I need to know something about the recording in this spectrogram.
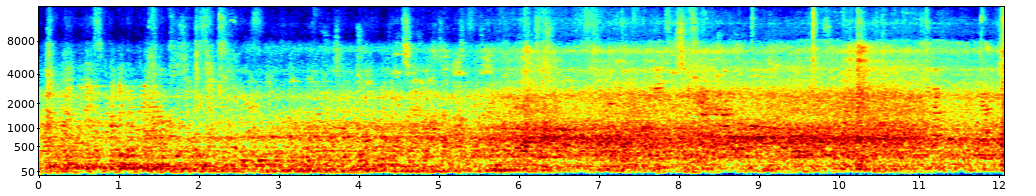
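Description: Funicular railway car running downhill on its track, a steady rolling rumble heard inside the cabin. The noise grows fuller about halfway through, as the car runs into a covered section.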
